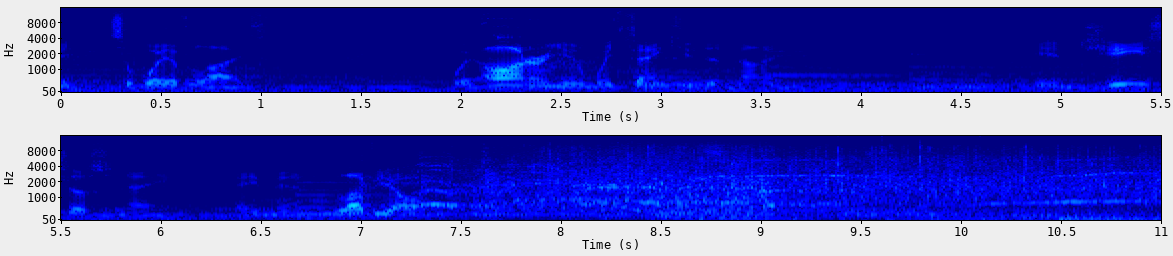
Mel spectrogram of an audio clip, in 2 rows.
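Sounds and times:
audience applause: 0:07.3 - 0:11.0.

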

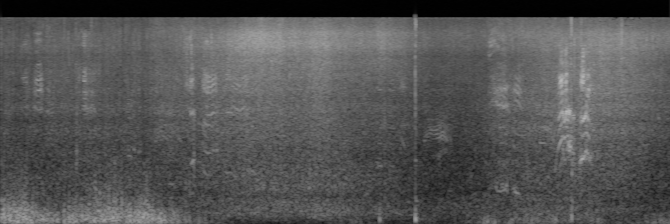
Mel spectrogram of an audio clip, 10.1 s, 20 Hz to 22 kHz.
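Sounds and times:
small waves washing ashore: 0:00.0 - 0:10.0.

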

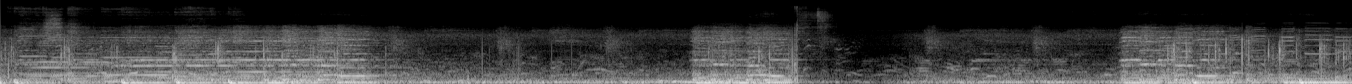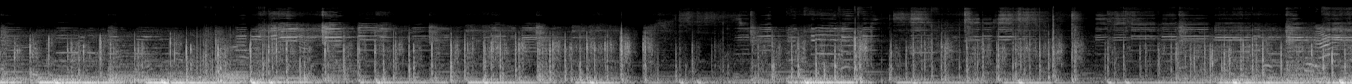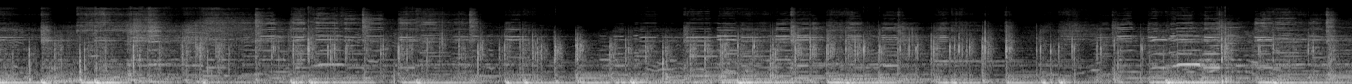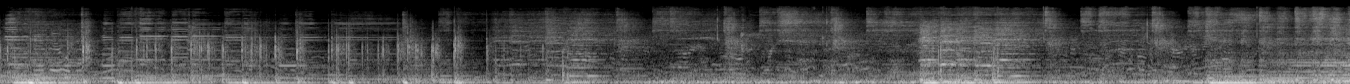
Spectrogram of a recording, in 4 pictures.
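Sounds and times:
band playing dance music: 0:00.0 - 0:05.2, 0:06.8 - 0:08.3, 0:11.2 - 0:54.0
hard shoes tapping on wooden board: 0:11.7 - 0:46.4.

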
